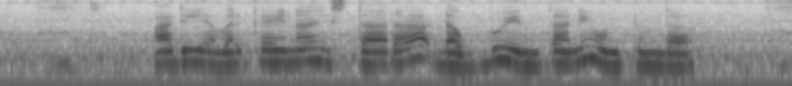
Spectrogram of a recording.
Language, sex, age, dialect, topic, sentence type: Telugu, female, 18-24, Utterandhra, banking, question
